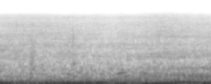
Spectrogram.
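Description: Queued road traffic near the Atal Tunnel in the Manali mountains, a steady low rumble of idling and slowly moving car engines close by, continuous throughout with a voice talking over it.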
